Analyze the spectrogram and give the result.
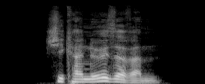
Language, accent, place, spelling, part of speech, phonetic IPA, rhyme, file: German, Germany, Berlin, schikanöserem, adjective, [ʃikaˈnøːzəʁəm], -øːzəʁəm, De-schikanöserem.ogg
- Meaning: strong dative masculine/neuter singular comparative degree of schikanös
